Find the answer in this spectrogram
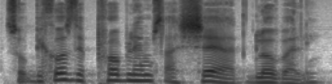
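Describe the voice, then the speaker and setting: A man's voice: on the high side, expressive, moderate pace, creaky, warm tone. A middle-aged man from Tanzania, a scientist guest speaking earnestly in a podcast interview, often repeating words as he thinks.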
